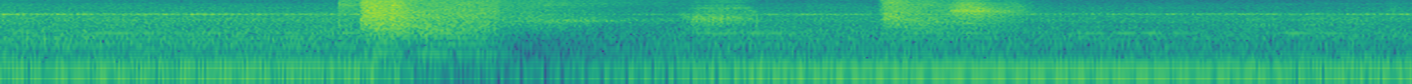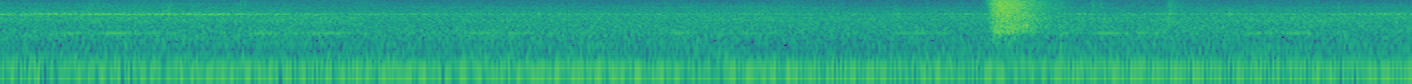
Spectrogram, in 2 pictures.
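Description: Semi tractor's diesel engine idling steadily, with several short hisses of air from its air brakes: the loudest about two seconds in, more around four to five seconds, and another near twelve seconds.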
